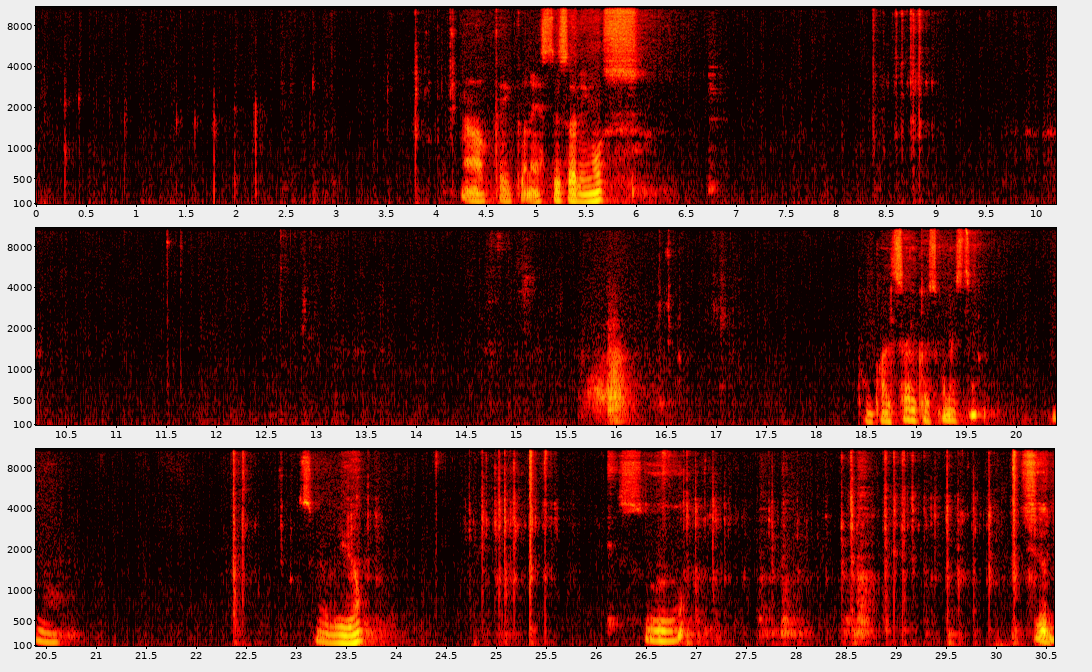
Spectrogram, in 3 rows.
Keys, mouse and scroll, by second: 3.9 super+w, 8.5 Return, 8.7 Return, 8.9 Return, 19.2 super+q, 22.5 super+Return, 24.7-30.5 typing.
